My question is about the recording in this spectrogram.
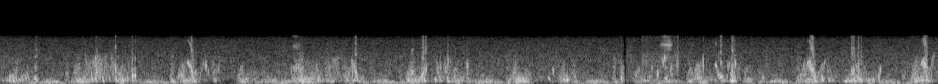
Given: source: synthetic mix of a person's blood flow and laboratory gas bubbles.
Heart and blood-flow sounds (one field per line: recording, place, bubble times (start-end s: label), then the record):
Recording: Doppler ultrasound of blood flow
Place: precordium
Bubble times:
0.00-0.30 s: bubbles
0.33-0.41 s: bubbles
0.81-1.40 s: bubbles
1.70-1.76 s: bubbles
1.85-2.25 s: bubbles
2.82-3.65 s: bubbles
4.05-4.71 s: bubbles
5.47-5.71 s: bubbles
6.18-6.28 s: bubbles
6.41-6.78 s: bubbles
6.88-6.96 s: bubbles
7.00-7.07 s: bubbles
7.12-7.42 s: bubbles
7.62-7.67 s: bubbles
8.05-8.38 s: bubbles
8.42-8.85 s: bubbles
9.12-9.39 s: bubbles
From the record:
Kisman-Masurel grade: 243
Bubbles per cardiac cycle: several, 3 to 8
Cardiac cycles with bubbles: 100%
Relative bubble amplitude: loud (0.450 to 0.775)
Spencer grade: 3 (all of the cardiac periods contain showers or single bubble signals, but not dominating or overriding the cardiac motion signals)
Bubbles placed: anywhere in the cardiac cycle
